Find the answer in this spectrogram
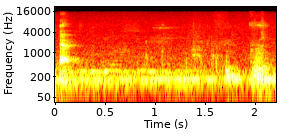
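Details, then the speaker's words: Deliberate voiced belch in a burping competition, low with short rough bursts at the start and end; the burper says they burped up chicken burger; burping. "Oh my goodness. I just burped up chicken burger. I can't. From the top. Chicken burger."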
